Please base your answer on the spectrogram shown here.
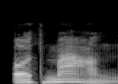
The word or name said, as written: haute marne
